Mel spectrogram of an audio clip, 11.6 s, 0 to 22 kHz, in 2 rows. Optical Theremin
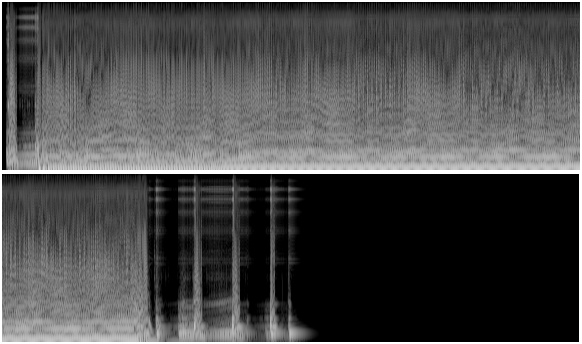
0.0s 8.1s

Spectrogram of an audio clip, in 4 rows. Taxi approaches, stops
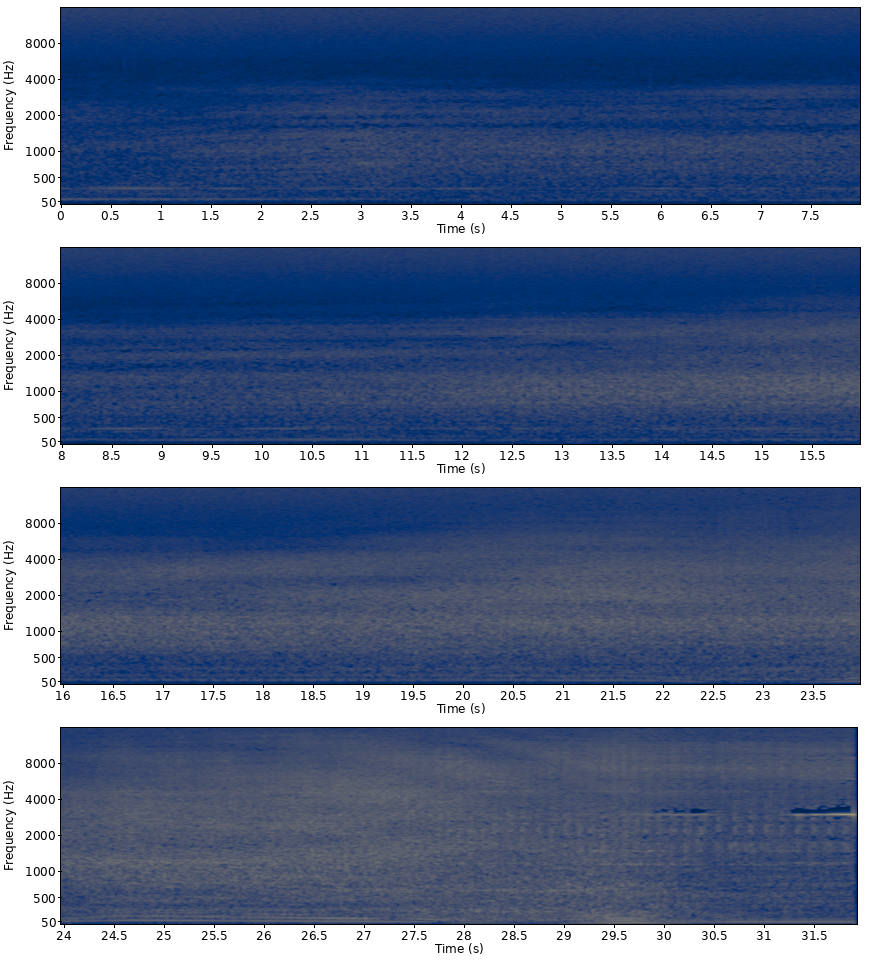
14.8s 31.9s

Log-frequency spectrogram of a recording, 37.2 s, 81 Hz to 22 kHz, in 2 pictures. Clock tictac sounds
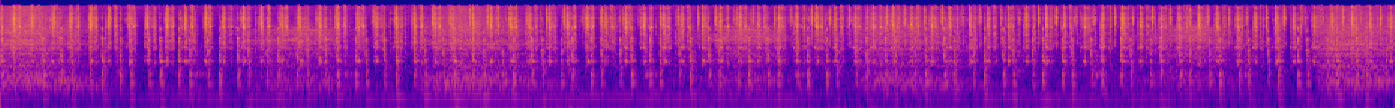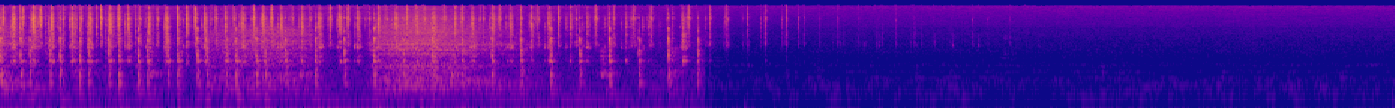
0.0s 29.4s

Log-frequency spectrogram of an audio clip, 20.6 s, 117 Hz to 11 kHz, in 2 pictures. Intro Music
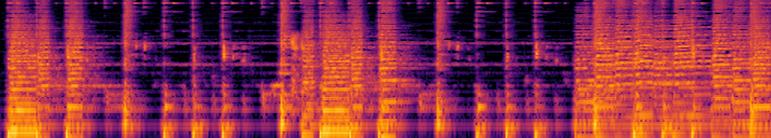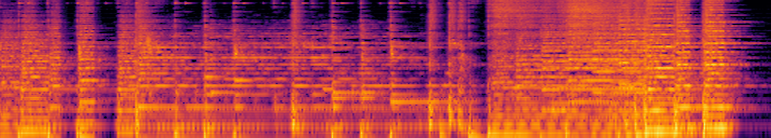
3.6s 5.8s, 7.6s 20.4s

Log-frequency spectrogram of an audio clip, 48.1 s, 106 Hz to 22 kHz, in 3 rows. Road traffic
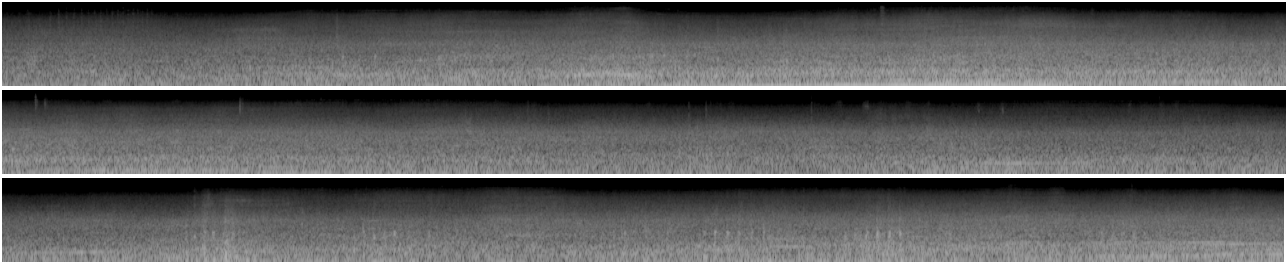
28.4s 48.1s

